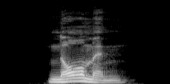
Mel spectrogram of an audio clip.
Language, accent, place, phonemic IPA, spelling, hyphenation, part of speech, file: German, Germany, Berlin, /ˈnɔʁmən/, normen, nor‧men, verb, De-normen.ogg
- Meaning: to standardize, to set a norm for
